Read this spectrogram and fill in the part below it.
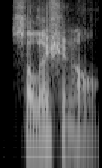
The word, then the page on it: salicional: American English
